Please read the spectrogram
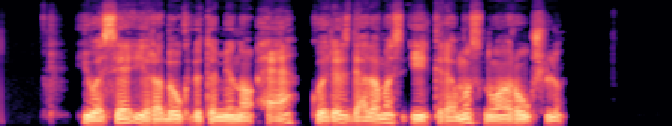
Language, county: Lithuanian, Šiauliai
